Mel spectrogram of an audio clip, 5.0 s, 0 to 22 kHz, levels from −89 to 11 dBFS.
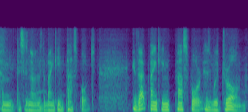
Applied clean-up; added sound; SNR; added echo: neural mask model RNNoise.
